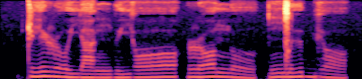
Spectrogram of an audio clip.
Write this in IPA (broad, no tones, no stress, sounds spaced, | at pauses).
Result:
ʈ i ɭ o j a ŋ ɨ j ɔ | ɭ ɔ n̪ o | ŋ͡ǀ ɨ bʲ ɔ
